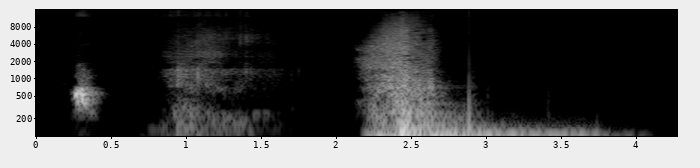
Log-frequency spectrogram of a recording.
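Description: Logo-intro sound effects: a short pop, a faint swish, then a loud whoosh with a deep boom about two seconds in, whose low rumble fades away over the next second and a half.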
